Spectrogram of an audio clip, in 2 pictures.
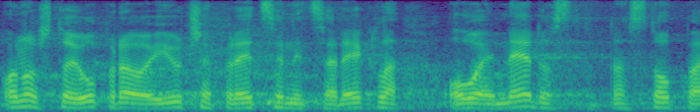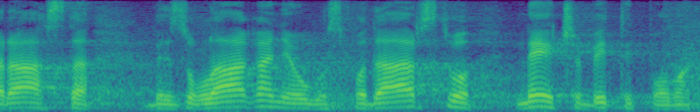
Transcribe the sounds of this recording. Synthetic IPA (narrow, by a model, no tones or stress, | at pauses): o̞no̞ʃt̪o̞jeupɾaʋo̞ijut͡ʃe̞pɾe̞ːt̪sjed̪nit̪saɾe̞klˠa | o̞̰ʋo̞je̞ne̞d̪o̞st̪at̪nast̪o̞paɾaːst̪a | be̞zulˠaːɡaɲauɡo̞spo̞d̪aːɾst̪ʋo | ne̞ːt͡ɕe̞bit̪ipo̞mak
